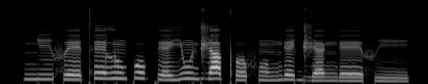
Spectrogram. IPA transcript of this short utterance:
ɲ iː˨ f eː˨ tʰ e˦ l ũ˦ p o˦ k e˨ j ũ˦ d͡ʒ a˦ pʰ ʊ˨ f ũ˨ ŋ e˦ d͡ʒ ɛ˨ ŋ eː˨ f iː˨

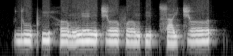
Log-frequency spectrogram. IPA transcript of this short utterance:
d uː˧˩ pʰ i˧ h ɤː˧˩ m ŋ eː˧ ŋ t͡ɕ ɤː˧ f ɤː˧˩ m ʔ i˧˩ t̚ s a˩˧ j t͡ɕ ɤː˧˥ t̚

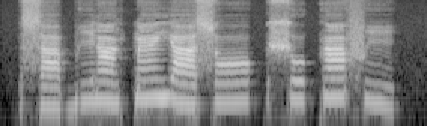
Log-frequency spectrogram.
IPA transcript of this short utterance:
s a˨ b i˧ ɾ ã˧ k͡p ɛ̃˦ j a˧ s ɔ˦ | ʃ o˧ k ã˦ f i˦˨

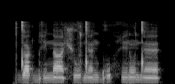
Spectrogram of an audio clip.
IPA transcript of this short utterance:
d a˦ ɡ͡b i˧ n ã˦ ʃ u˧ d ɛ̃˦ ɡ͡b u˧ h ĩ˧ ɾ ũ˦ d ɛ̃˧

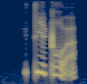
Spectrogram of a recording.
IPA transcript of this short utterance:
t̪ i ʈ ʁʷ a̰

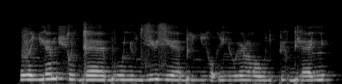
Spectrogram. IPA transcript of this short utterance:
v ɛ ʎ j ɛ m ç o lʲ ɡ ɛː b uː lʲ u ʎ zʲ ɨ zʲ ɛː ɓ i ʎ i o̯ ʔ i lʲ w ɨ ɭ lˠ uː ʎ pʲ ʊ b j ɛ lʲ

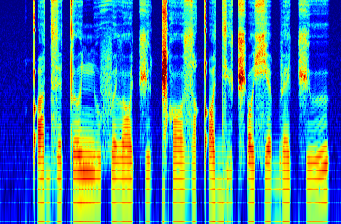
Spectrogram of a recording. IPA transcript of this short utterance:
qʼ ɛ d͡z ɛ t ɤ ɲ u f ə l ɔ t͡ʃ ɯ ǁʰ ɔ z ə qʼ ɔ dʲ ɯ t͡ʃʼ ɔ ɕ ɛ b ɛ t͡ʃ ɯ

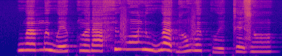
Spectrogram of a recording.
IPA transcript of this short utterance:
w ã˦ m ə˦ w ɛ˨˦ kʷ ã˧ ɾ a˧ h ɨ˦ v ɔ̃˦ l u˦˨ w a˦˨ d ɔ̃˨˦ v ɛ˦ kʷ eː˨ k ɛ˧ z ɔ̃˧

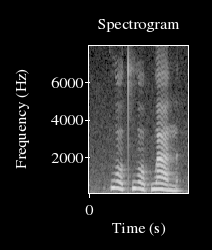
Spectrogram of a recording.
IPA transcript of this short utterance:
k w ɔ˥˨ t̪ʰ w ɔ˥˨ p w a˥˨ n

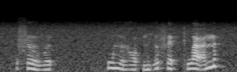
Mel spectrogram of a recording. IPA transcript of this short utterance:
s əː˧˩ v ə˨˩ t̚ | k w ɨ˧˩ ə̯ ɣ ɔ˨˩ t̚ m ḭ˧˥ ə̯ f ɛ˨˩ p̚ k w a̰˧˥ n

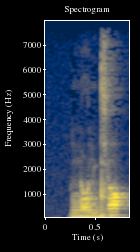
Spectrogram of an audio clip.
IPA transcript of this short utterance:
n o˨ n dʲ ɔ˦

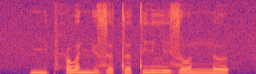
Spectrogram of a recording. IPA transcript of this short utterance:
nʲ e p ħ u ɐ̯ nʲ ɤ z ə t ə t i l i z ɤ nː ə

